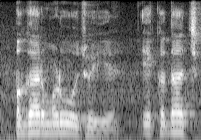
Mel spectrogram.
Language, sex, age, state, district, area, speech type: Gujarati, male, 30-45, Gujarat, Rajkot, urban, spontaneous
